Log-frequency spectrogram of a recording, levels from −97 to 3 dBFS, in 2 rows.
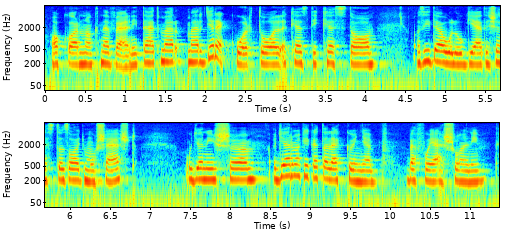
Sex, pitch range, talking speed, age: female, 195-215 Hz, 110 wpm, 20-39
